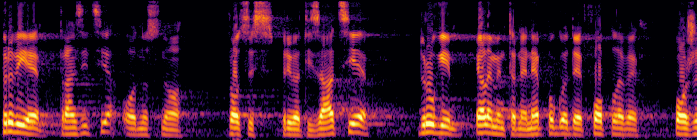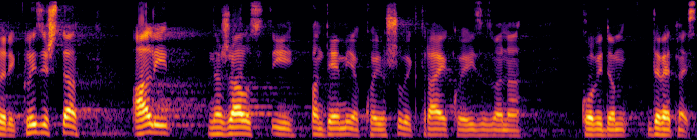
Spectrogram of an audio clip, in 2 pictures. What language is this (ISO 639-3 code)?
srp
